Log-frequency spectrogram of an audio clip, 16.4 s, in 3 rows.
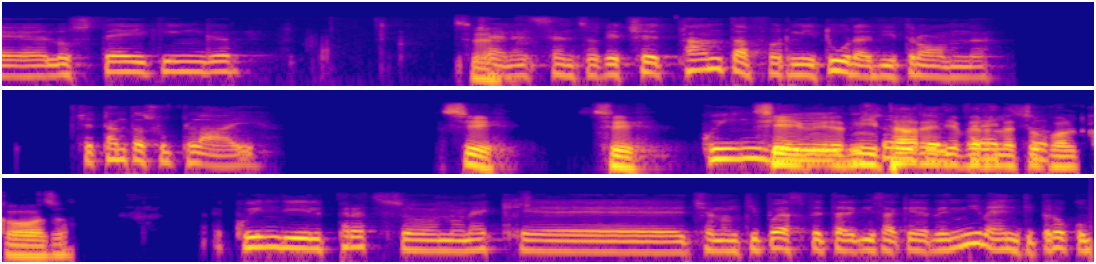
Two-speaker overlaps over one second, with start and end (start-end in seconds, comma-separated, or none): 8.9-10.9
